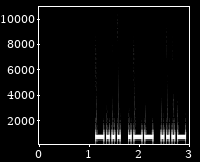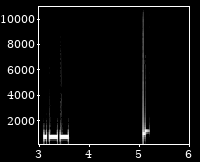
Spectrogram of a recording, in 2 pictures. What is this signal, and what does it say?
Morse code, heard as a keyed tone, about 22 wpm, 700 Hz. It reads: BWVW
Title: Four Challenging Letter-Number Combinations 22wpm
